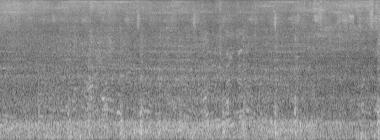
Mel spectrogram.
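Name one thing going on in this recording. A train rumbles steadily in the distance.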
